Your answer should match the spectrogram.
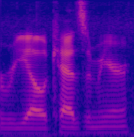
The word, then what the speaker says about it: Rielle Casimire: As far as with being knighted and adopting my noble name once more, it is Sir Rielle Casimire.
